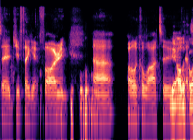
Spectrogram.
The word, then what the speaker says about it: Olakau'atu: Olakau'atu, that's how you pronounce it.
